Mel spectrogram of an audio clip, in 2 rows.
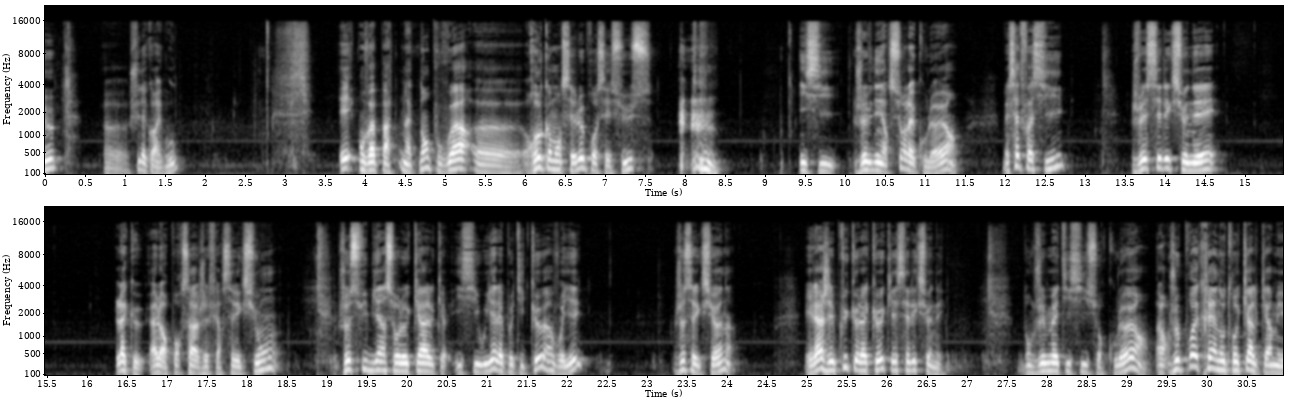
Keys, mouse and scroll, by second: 1.2 click, 10.0 click, 12.2 click, 13.6 click, 17.2 click, 23.3 click, 29.1 click.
